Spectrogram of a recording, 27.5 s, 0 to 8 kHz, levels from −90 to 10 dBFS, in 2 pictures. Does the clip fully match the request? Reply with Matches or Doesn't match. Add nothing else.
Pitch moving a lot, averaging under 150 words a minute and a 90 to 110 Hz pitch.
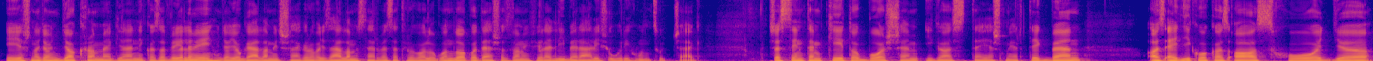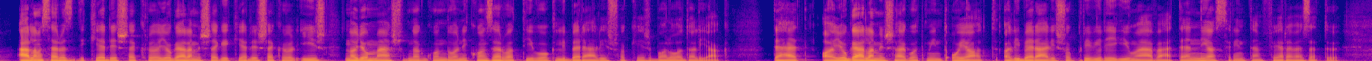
Doesn't match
